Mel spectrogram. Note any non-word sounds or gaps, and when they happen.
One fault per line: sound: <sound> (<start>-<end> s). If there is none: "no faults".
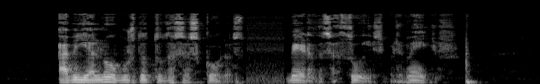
no faults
